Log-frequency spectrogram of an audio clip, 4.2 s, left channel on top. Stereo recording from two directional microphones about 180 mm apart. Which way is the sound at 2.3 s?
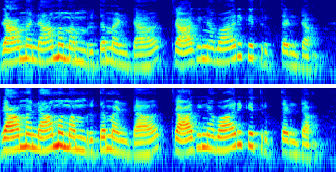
15° right (ahead or behind).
